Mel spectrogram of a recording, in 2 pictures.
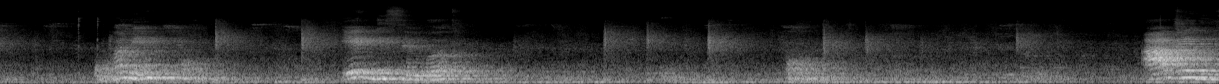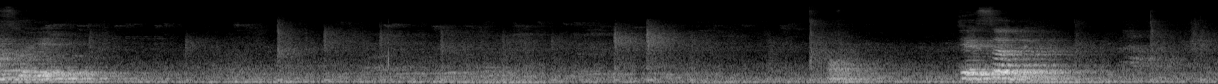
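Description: A woman speaks loudly in short bursts, as if dictating.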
